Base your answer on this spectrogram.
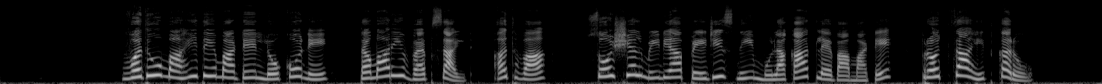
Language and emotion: Gujarati, neutral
